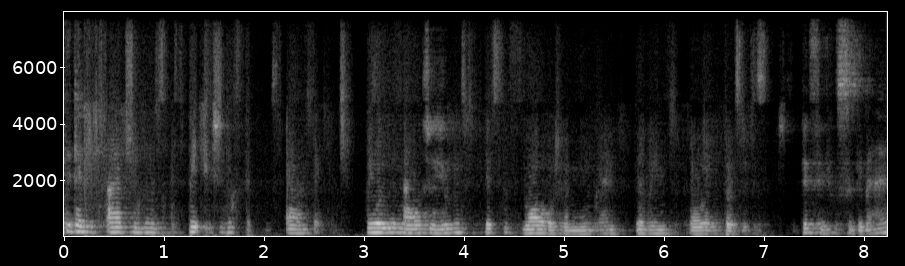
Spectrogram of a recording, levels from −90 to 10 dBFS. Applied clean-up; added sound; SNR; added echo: neural mask model DeepFilterNet 3.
